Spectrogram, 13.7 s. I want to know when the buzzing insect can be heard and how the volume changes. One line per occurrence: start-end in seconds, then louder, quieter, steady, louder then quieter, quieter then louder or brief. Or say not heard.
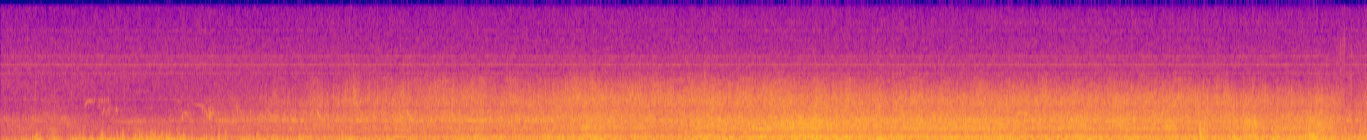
0.0-13.6 louder.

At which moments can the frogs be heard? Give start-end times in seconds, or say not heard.
not heard.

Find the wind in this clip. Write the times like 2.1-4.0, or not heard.
0.0-13.6.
